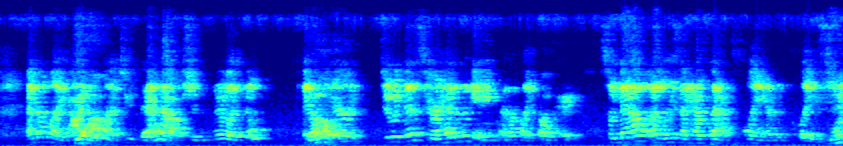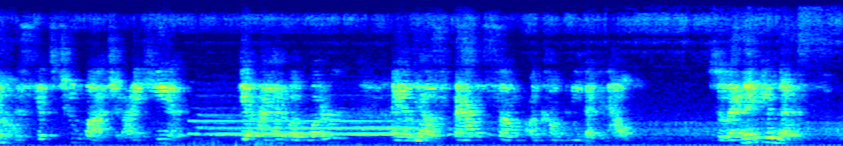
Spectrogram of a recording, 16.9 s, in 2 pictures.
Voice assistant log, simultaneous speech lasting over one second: none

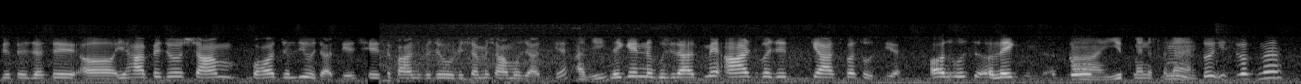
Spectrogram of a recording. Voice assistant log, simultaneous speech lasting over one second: none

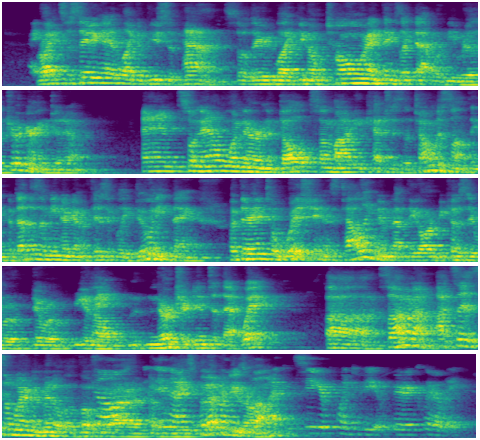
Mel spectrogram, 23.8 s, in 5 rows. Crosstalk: present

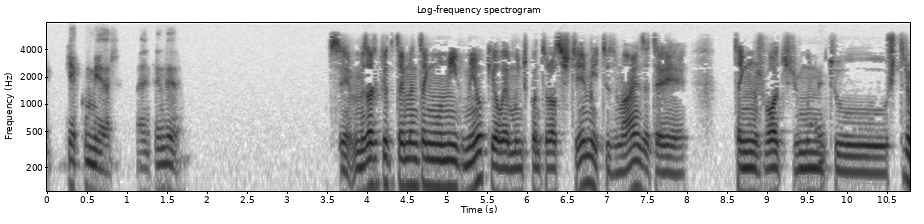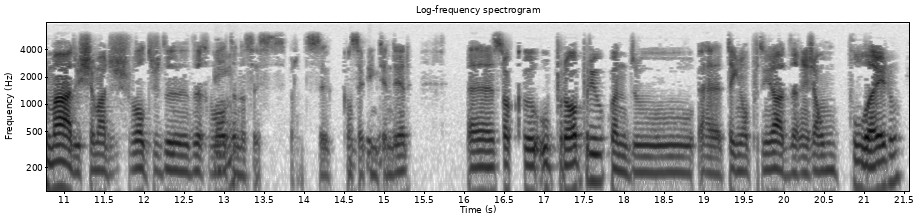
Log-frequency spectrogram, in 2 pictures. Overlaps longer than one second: none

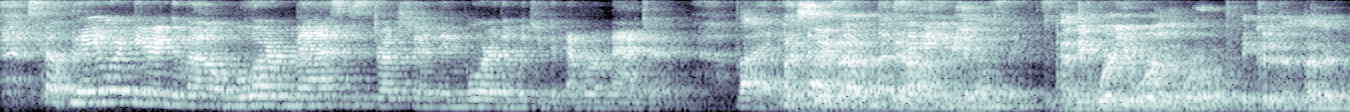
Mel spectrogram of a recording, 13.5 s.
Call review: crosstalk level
present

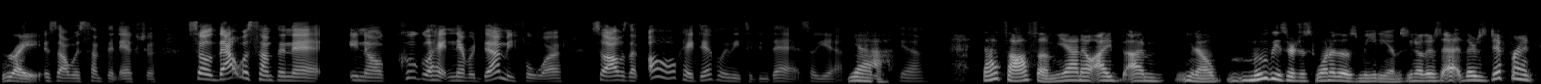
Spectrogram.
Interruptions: none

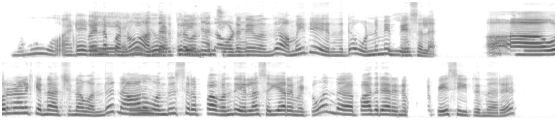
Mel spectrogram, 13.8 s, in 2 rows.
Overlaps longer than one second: present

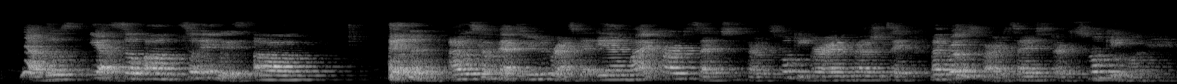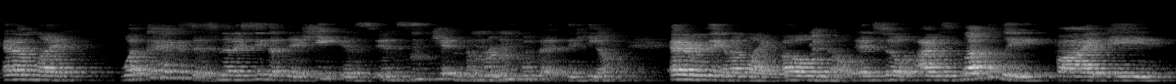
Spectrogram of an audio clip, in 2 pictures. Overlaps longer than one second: none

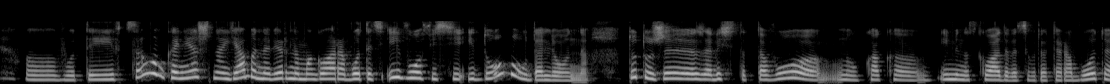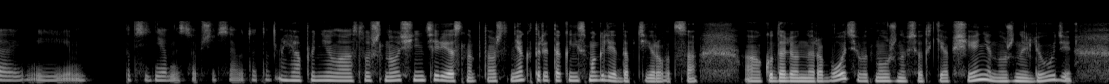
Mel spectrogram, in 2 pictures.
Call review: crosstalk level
none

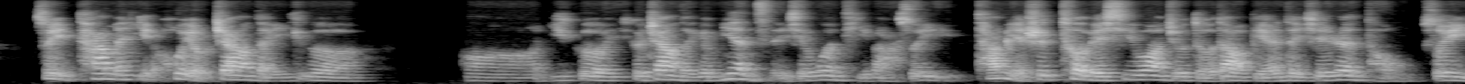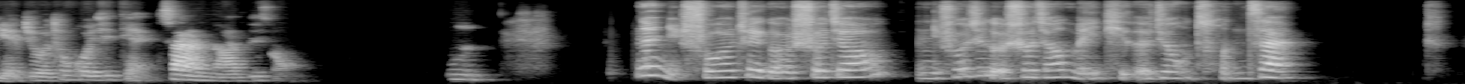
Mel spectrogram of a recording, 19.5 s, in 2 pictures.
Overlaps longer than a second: none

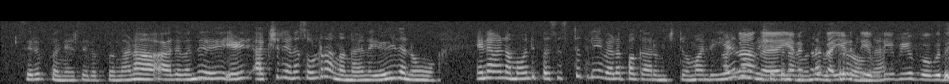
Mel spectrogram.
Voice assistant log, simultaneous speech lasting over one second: present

